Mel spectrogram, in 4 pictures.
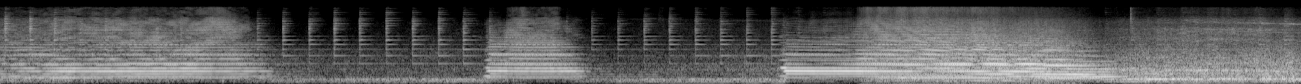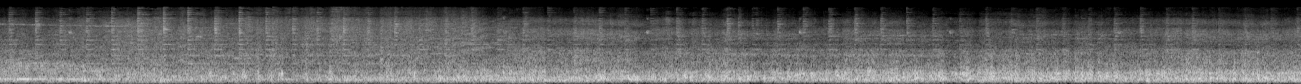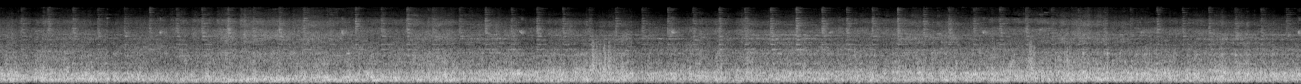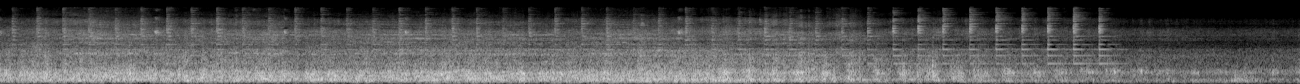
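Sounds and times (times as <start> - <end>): crossing bell ringing: 0.0 - 1.1, 2.5 - 8.7, 9.3 - 18.6, 37.3 - 50.6
freight train wheels over rail joints: 0.0 - 52.0.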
